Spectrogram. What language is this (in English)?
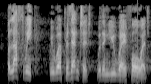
English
